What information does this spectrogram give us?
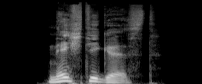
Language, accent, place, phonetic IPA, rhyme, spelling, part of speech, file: German, Germany, Berlin, [ˈnɛçtɪɡəst], -ɛçtɪɡəst, nächtigest, verb, De-nächtigest.ogg
- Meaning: second-person singular subjunctive I of nächtigen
